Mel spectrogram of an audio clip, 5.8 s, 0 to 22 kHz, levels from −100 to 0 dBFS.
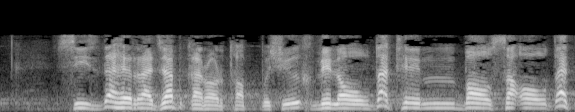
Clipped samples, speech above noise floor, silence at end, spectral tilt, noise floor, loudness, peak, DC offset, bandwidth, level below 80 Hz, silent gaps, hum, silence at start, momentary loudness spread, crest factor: under 0.1%; 30 dB; 0 s; -6 dB/octave; -47 dBFS; -17 LUFS; -2 dBFS; under 0.1%; 6.2 kHz; -56 dBFS; none; none; 0.6 s; 9 LU; 16 dB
